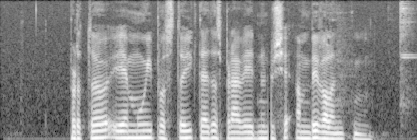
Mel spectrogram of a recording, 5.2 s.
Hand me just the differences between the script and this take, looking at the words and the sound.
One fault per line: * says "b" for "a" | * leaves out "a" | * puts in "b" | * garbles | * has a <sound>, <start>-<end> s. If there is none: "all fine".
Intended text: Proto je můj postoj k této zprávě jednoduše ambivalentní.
* has a dropout, 3.3-3.4 s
